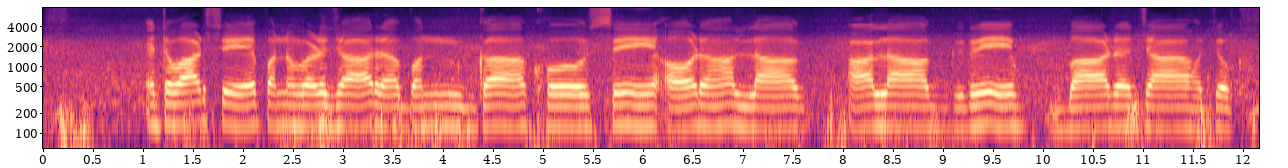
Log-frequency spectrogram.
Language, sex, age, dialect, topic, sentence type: Magahi, male, 18-24, Northeastern/Surjapuri, agriculture, statement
